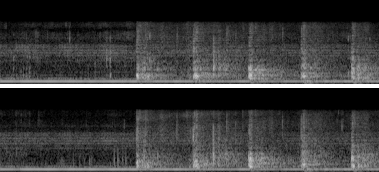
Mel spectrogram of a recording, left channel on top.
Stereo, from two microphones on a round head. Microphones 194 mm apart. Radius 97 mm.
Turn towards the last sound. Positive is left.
turn(degrees=-30)  # may be behind; listen again after turning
